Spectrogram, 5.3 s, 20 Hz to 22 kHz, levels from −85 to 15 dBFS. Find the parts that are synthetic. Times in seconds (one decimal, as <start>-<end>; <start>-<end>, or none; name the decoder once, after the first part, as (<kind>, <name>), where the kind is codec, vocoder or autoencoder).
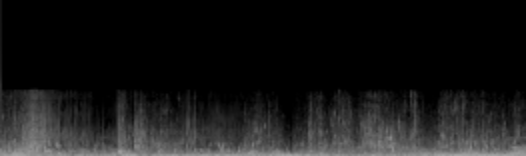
0.4-1.2 (vocoder, BigVGAN v2); 1.8-2.4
